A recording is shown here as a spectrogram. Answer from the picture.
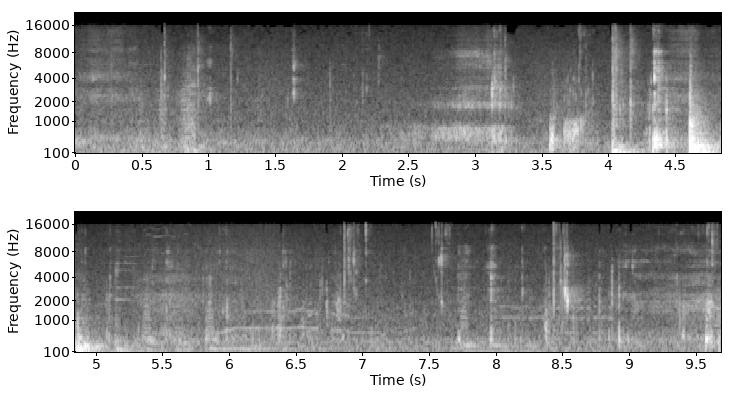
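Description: Chewing a crumbly cookie in small, quiet bites, with a sip from a glass mug of tea about four seconds in, the loudest moment.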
